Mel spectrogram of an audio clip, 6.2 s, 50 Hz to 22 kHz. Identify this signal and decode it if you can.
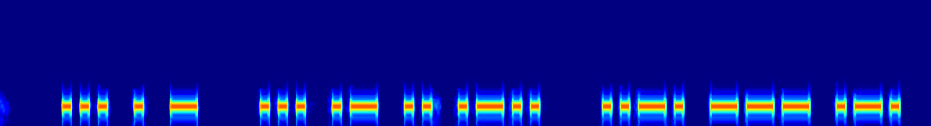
Morse code, heard as a keyed tone, about 20 wpm, 600 Hz. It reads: SET SAIL FOR
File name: the old man and the sea part 2 20wpm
